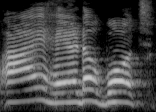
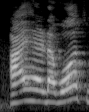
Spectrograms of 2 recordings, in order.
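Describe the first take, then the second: First: Very slow, word by word; slow first take to copy; slow model sentence. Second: Said in the usual way. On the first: Shown as a demonstration. (बहुत धीरे, शब्द-दर-शब्द) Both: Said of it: "teacher models then repeats".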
